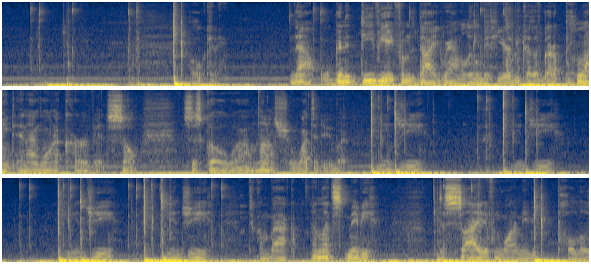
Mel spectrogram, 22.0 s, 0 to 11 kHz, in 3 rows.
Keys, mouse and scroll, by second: 2.1 g, 5.2 middle click, 5.7-10.3 middle drag, 12.0 e, 12.2 g, 13.5 e, 13.9 g, 15.3 e, 15.7 g, 16.4 e, 16.7 g, 18.8 click, 19.7 middle click, 19.8 click, 20.6 click, 21.3 g.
